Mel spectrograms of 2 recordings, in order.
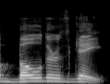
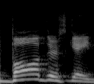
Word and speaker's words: Baldur's Gate: whatever let's talk about Boulder's Gate it's Baldur's Gate don't say it like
